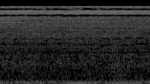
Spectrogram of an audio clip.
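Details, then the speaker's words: BMW E36 with LS swap (LQ4 6.0L V8, BorgWarner 72 mm turbo), engine off, DIY boost leak test: constant sharp hiss of pressurised air leaking at the new Turbosmart blow-off valve; O-ring not seated properly, reseating it and reclamping the V-band fixed the leak. "as soon as i put it on i can already hear something over here it's actually coming from the blow-off valve so i'm just going to make sure i have it on correctly i can hear the boost leak coming from my"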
